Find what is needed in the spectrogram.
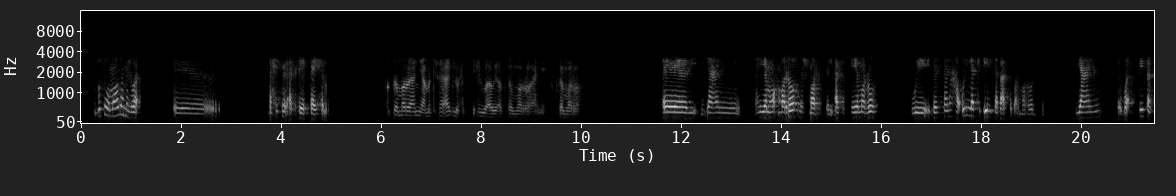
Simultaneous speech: No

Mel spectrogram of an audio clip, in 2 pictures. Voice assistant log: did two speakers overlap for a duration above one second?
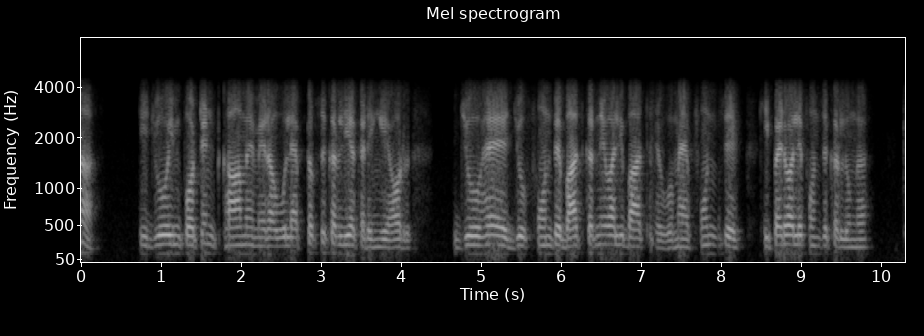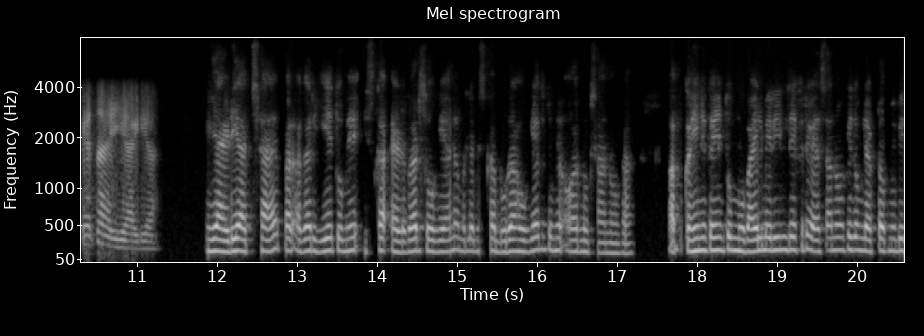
No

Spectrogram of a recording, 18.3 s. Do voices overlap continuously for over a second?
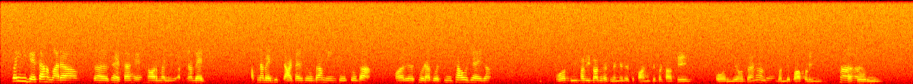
No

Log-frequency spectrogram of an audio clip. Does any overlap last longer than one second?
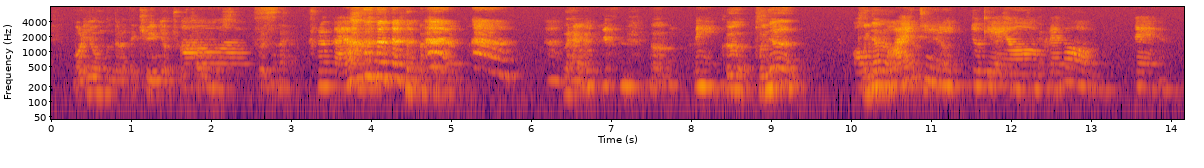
Yes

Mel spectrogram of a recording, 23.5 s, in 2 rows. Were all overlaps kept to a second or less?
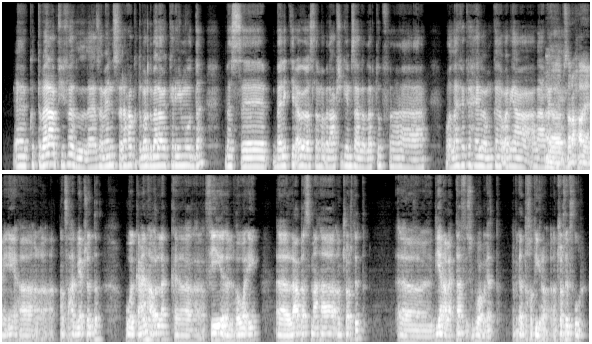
Yes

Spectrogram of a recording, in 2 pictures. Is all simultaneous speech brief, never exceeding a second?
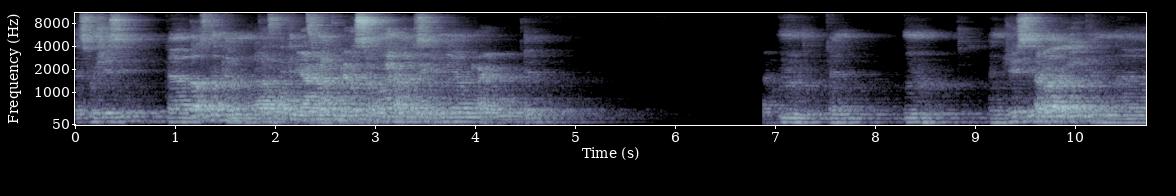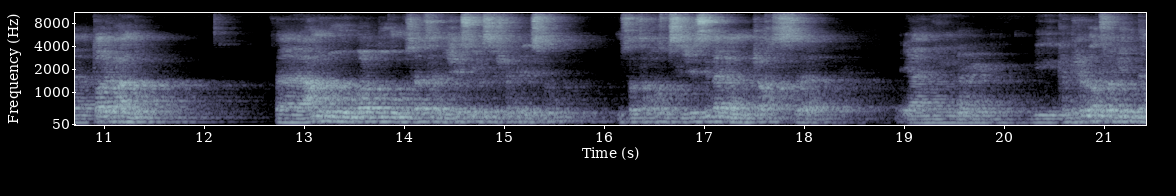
No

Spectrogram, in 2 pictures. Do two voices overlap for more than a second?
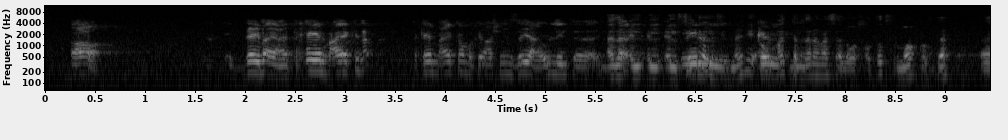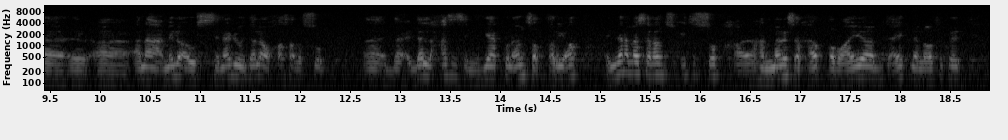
Yes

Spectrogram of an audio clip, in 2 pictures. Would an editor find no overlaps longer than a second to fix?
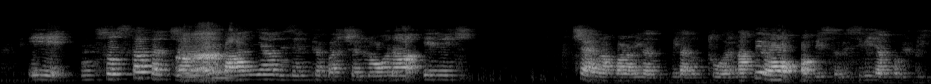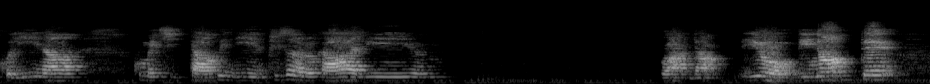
Yes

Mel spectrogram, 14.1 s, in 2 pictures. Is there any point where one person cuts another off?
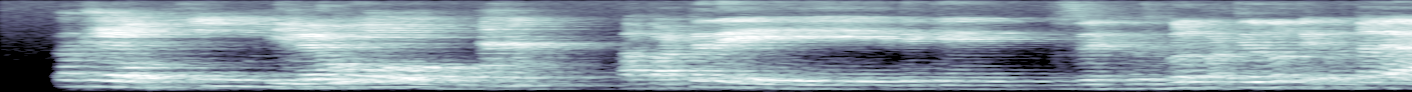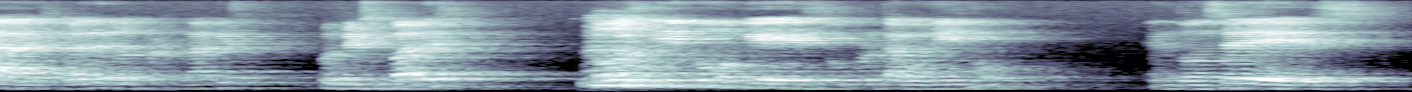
Yes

